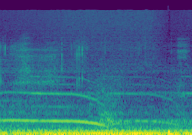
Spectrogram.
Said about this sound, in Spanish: y su familia escucharon aullar a un lobo, algo normal. Sí, la montaña, el monte, ¿no?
